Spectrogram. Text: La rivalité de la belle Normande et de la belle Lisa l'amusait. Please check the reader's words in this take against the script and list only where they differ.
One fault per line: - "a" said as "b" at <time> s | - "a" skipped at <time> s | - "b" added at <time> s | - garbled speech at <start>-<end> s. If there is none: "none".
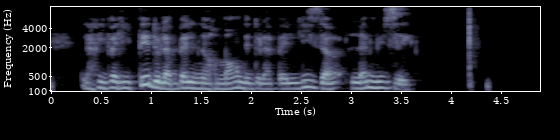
none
